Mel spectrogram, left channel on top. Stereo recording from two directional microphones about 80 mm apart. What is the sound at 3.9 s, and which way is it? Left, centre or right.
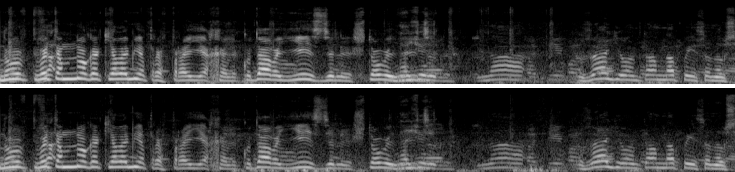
Speech, right.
